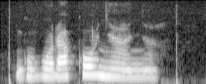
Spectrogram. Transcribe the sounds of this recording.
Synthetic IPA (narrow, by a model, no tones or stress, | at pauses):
ɡuβuɾakoɲaɲa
